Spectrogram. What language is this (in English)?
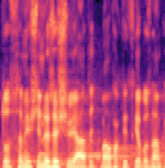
Czech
